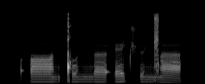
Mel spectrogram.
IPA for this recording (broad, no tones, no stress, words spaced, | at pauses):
ʔɑːnǃonŋɐː ʔɛt͡ʃʼøŋ͡ǁa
